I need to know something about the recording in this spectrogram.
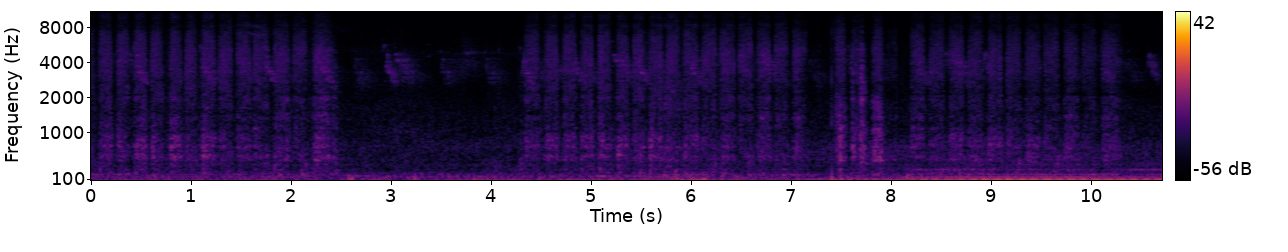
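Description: A cloth rag being rubbed in quick back-and-forth strokes over a rough, weathered cedar board, working stain into the wood. The strokes run at several a second, with a brief pause about two and a half seconds in and a small knock about seven and a half seconds in.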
